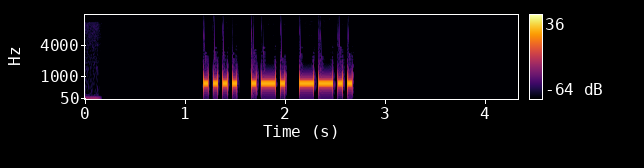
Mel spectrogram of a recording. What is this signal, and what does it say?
Morse code, heard as a keyed tone, about 25 wpm, 700 Hz. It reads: HRZ
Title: USA Call Sign Postfixes - 3 Letters 25wpm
